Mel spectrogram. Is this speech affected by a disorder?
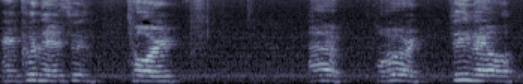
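Yes: cerebral palsy; cannot walk, uses wheelchair.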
